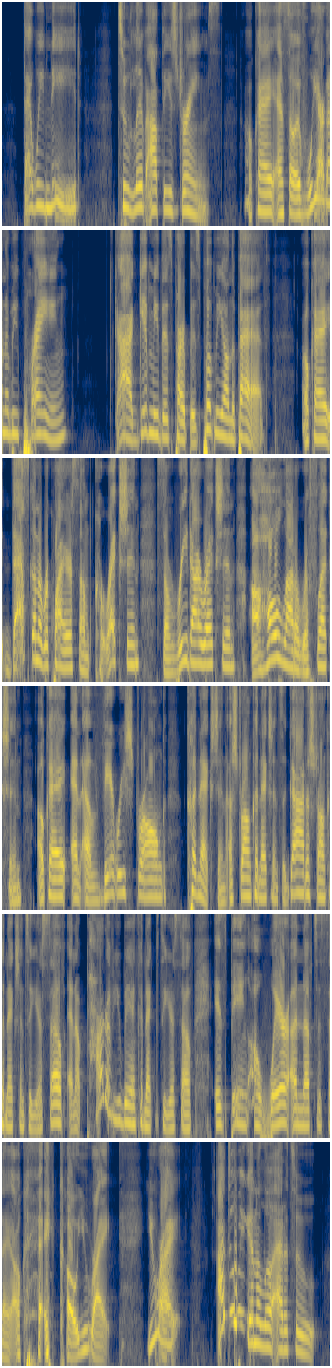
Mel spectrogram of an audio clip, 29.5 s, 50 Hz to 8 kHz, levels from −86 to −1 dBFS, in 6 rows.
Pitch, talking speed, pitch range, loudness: 195 Hz, 170 wpm, 170-220 Hz, -12 LUFS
